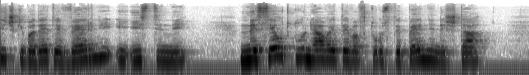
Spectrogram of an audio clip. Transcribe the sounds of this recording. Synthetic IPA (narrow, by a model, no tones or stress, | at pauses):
it͡ʃkibɐd̪ɛt̪ɛvɛɾniʔiʔist̪inːi | nɛsɛot̪klˠonʲavɐjt̪ɛvɐfːt̪oɾost̪ɛpɛnːinɛʃt̪a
